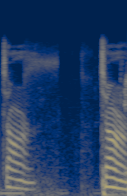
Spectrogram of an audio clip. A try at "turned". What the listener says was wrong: Give me a D at the very end. Turned.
